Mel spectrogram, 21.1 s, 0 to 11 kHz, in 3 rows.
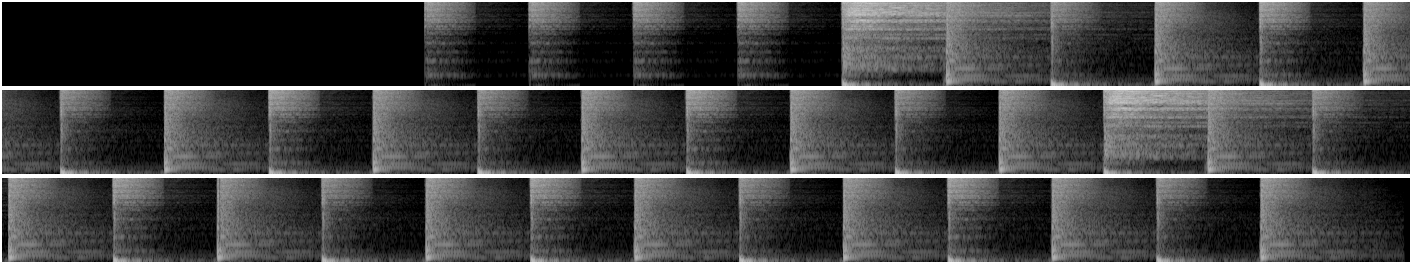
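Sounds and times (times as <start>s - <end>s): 
disco style bass exercises: 4.2s - 20.9s.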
